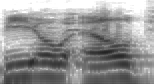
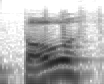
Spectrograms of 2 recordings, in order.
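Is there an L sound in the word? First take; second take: yes; no. First: An L sound comes before the final th. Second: No L sound comes before the final th. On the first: The speaker calls it wrong. "we both say both like BOLTH" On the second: The speaker calls it right. "I know it's supposed to be both"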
